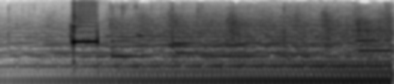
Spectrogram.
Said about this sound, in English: Now, if you have any comments for me or any questions for me on doing the impossible, please leave them after the beep. And here is the beep.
